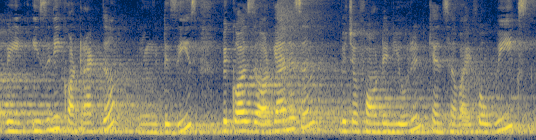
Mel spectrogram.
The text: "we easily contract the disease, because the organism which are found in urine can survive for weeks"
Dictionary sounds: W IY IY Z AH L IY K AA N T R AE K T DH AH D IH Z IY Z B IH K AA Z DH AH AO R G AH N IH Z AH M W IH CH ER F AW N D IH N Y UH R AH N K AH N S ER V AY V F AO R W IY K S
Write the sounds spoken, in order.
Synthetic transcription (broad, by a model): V IY IY Z AH L IY K AA N T R AE K T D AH D IH Z IY Z B IH K AA Z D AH AO R G AH N IH Z AH M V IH CH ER F AW N D IH N Y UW R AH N K AH N S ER V AY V F AO R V IY K S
